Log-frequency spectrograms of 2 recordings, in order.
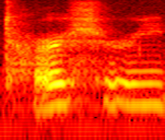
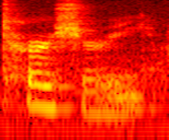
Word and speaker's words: tertiary: supposed to be pronounced tertiary to you it looks like territory territory that looks like how it was pronounced but the internet says this will be pronounced tertiary so we're moving on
